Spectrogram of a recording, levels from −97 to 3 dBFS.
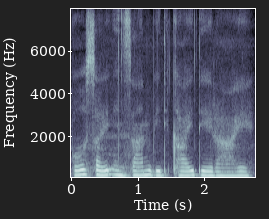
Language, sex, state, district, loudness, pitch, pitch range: Hindi, female, Arunachal Pradesh, Lower Dibang Valley, -16 LUFS, 195 Hz, 185-205 Hz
